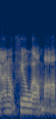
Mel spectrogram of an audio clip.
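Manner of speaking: normal talking voice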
